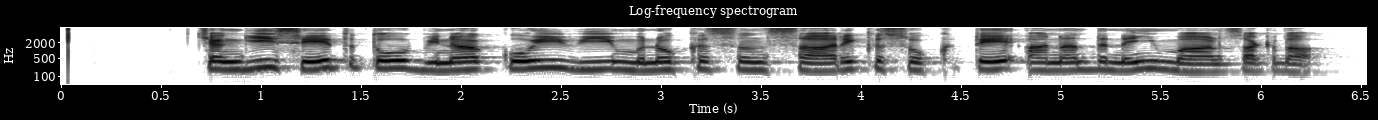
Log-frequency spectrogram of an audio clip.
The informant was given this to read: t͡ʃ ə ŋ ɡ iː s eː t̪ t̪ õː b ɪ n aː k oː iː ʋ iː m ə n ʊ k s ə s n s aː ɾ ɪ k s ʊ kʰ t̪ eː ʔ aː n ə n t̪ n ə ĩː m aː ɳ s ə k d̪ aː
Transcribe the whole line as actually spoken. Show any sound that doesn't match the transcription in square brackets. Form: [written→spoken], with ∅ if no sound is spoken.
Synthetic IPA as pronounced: t͡ʃ ə ŋ ɡ iː s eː t̪ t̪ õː b ɪ n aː k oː iː ʋ iː m ə n ʊ [k→kʰ] s ə [s→∅] n s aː ɾ ɪ k s ʊ kʰ t̪ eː ʔ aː n ə n [t̪→d̪] n ə ĩː m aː ɳ s ə k d̪ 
